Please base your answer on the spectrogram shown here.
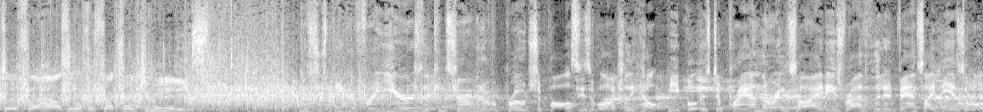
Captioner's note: some Applause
